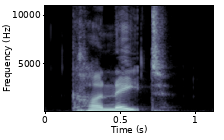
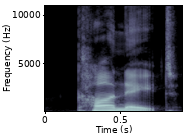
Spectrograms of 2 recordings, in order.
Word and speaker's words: connate: Next word, conate or conate. Emphasis on either syllable, C-O-N-N-A-T-E.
